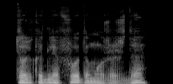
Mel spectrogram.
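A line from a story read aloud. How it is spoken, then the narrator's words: Very quiet. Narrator (Russian): Он спросил это так тихо, что Яна едва услышала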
